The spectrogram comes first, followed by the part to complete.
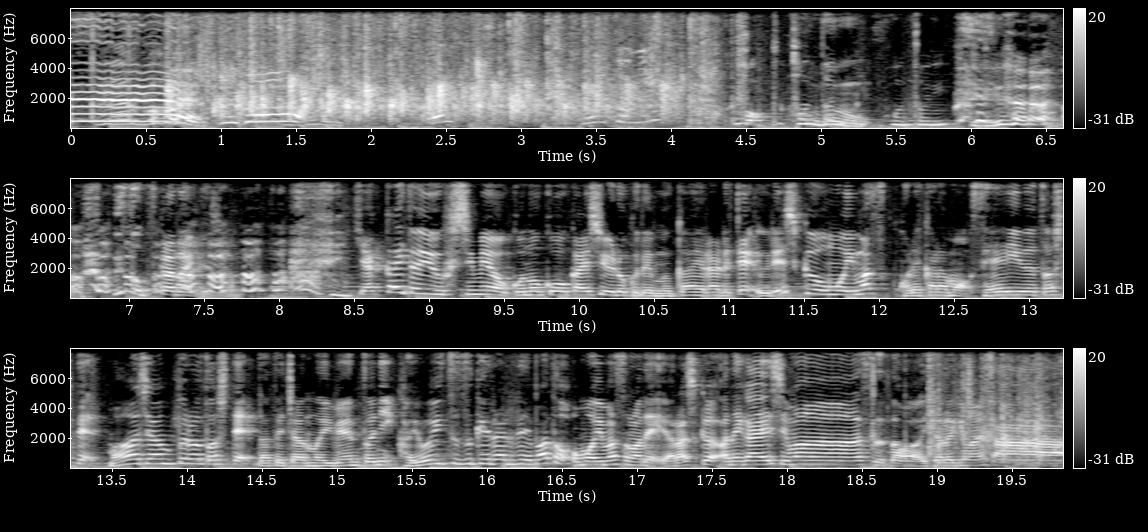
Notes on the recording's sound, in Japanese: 約8ヶ月ぶりの公開収録です！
